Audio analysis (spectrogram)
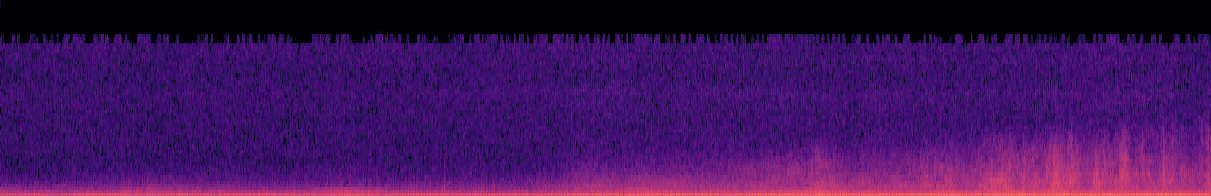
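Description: A propeller aircraft drones continuously, the engine hum building and growing louder and rougher toward the end as it passes closer, with no voices.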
